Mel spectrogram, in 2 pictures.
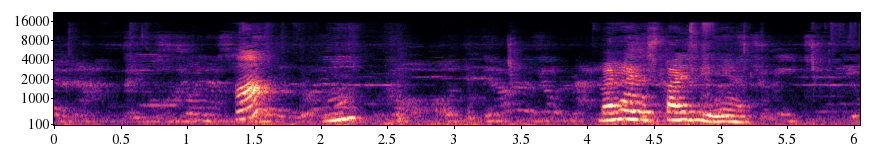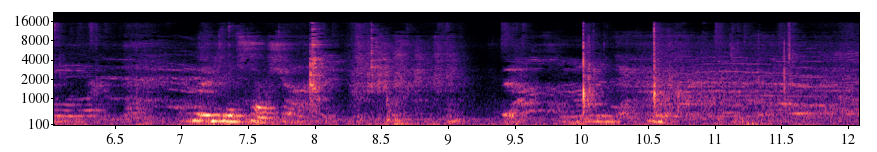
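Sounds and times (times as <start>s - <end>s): low table chatter: 0.0s - 12.0s.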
